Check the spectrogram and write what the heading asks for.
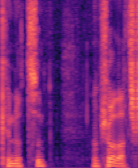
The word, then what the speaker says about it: Knutsen: Kjetil Knutsen.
